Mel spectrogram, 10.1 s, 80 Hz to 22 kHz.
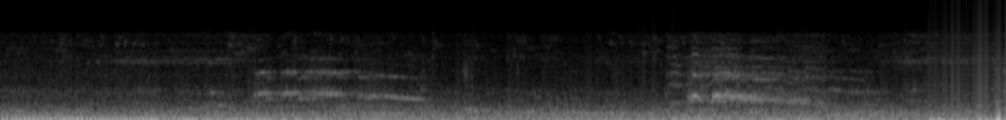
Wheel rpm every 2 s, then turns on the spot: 0, 0, 0, 0, 0.
none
